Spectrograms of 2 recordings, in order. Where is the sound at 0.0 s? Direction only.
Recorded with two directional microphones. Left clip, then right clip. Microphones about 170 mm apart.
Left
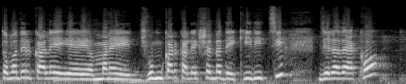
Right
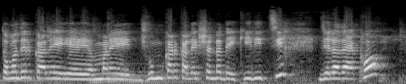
65° left (ahead or behind).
